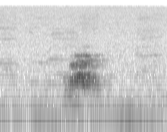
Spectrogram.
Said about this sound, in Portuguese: Tem um cachorrinho aí querendo participar é, hoje também.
